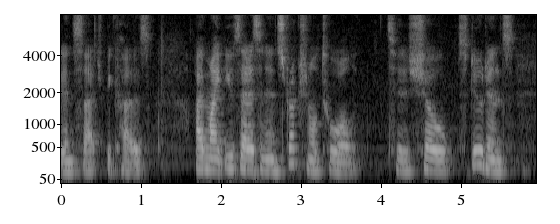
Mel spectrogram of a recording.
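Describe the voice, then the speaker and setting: Very deep, low pitch from a woman, its variation ordinary. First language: Hungarian. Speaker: university instructor. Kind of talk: course self-introduction video. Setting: recorded video for online class. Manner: casual with frequent fillers.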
